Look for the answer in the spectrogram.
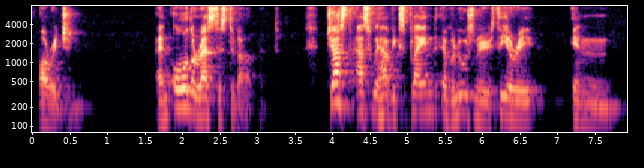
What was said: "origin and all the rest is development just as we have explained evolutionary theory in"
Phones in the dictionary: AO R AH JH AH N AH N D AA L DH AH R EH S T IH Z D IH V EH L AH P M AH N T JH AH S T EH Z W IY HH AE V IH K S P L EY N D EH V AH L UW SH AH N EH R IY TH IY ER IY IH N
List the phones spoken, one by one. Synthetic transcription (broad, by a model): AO R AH JH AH N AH N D AA L DH AH R EH S T IH Z D IH V EH L AH P M AH N T JH AH S T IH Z W IY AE V IH K S P L EY N D EH V AH L UW SH AH N EH R IY TH IY ER IY IH N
